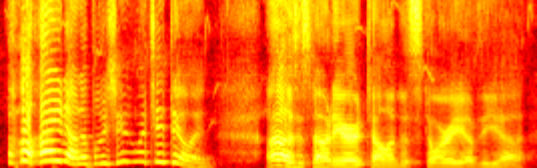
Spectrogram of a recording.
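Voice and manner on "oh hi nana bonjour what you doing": very high, giggly puppet voice; high puppet voice greeting Nana; [name]'s puppet voice. Acted. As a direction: pitch way up and chirp like the puppet.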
